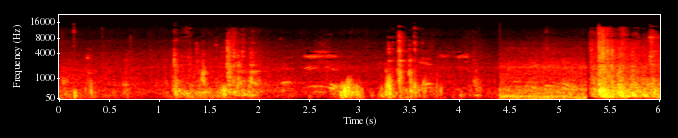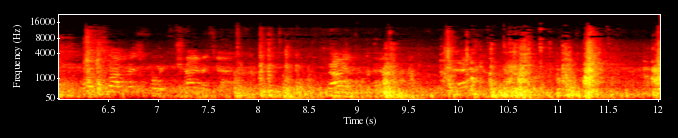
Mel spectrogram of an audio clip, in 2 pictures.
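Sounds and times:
voices: 2.2 - 5.4, 6.2 - 7.9.

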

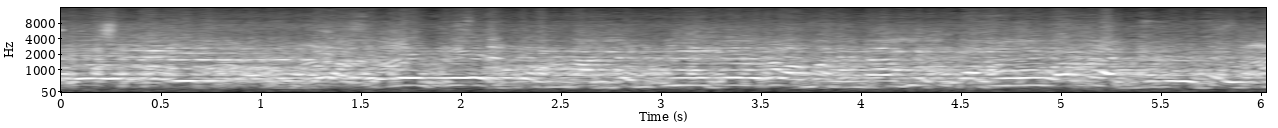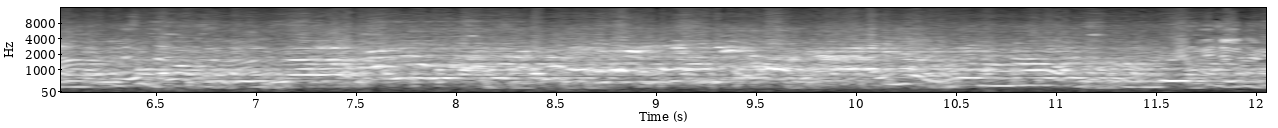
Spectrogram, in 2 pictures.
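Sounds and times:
loud voices chattering: 0.0 - 12.0.

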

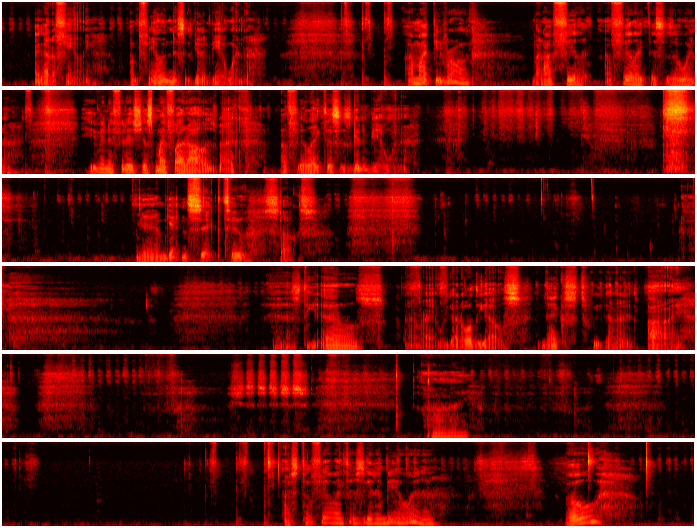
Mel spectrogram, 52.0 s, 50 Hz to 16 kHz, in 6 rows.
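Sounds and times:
low steady hum: 0.0 - 51.9.

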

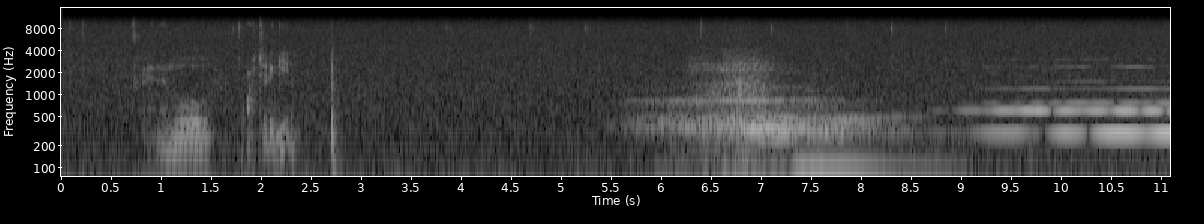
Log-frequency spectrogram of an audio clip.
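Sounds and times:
deep bass rumble: 5.4 - 9.0
cinematic trailer music: 5.4 - 11.0
sustained bell-like tones: 5.4 - 11.0.

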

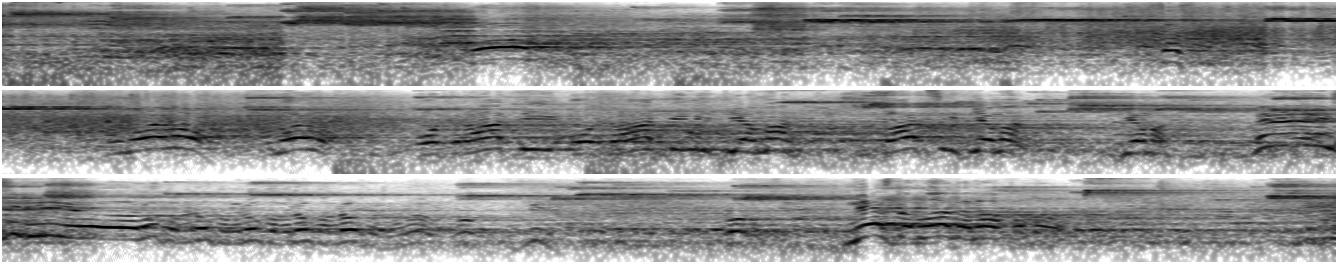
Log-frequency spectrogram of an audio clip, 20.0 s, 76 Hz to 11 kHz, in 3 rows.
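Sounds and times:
voices calling out in gym: 0.0 - 20.0
sneakers squeaking on court: 8.0 - 12.9.

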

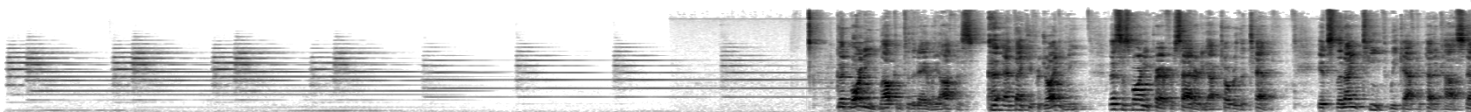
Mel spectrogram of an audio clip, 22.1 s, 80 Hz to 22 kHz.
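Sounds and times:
bells ringing: 0.1 - 22.0.

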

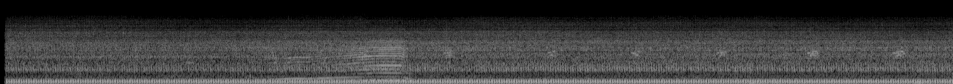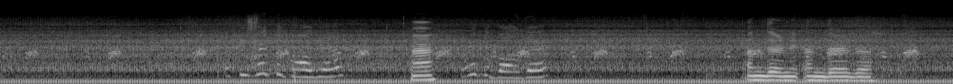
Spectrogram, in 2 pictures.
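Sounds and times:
tractor engine idling: 0.1 - 19.0
cow mooing: 2.5 - 4.6, 15.4 - 16.4.

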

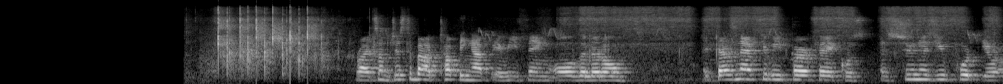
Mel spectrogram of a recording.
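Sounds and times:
rapid sharp clicks: 2.1 - 3.4
spray paint can hissing: 5.6 - 10.0.

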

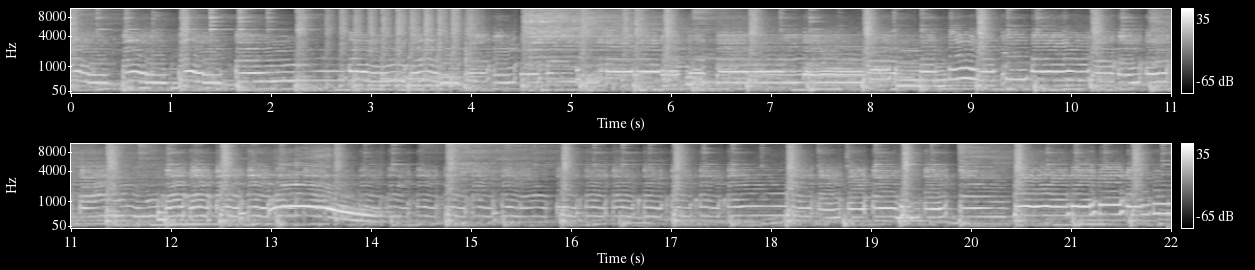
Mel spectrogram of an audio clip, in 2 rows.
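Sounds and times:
drum kit: 0.0 - 22.0
electric guitar lead: 0.0 - 22.0.

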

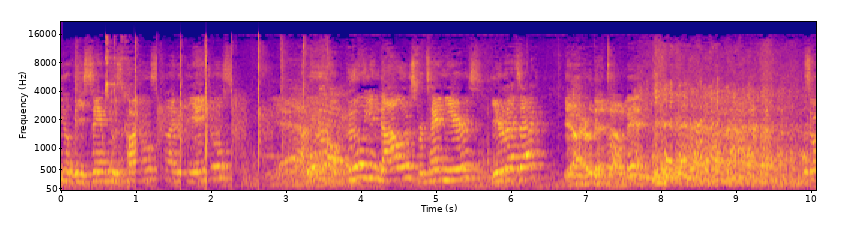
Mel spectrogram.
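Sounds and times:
hand claps: 0.9 - 3.4.

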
